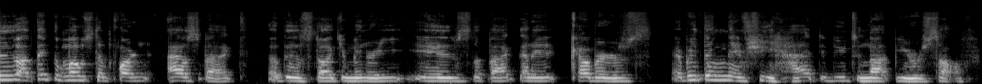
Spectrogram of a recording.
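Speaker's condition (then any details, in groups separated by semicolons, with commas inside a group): Cerebral palsy; mild case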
